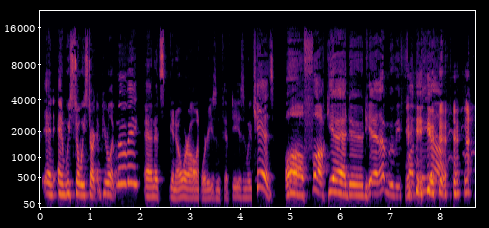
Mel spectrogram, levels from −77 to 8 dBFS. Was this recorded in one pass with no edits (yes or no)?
no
